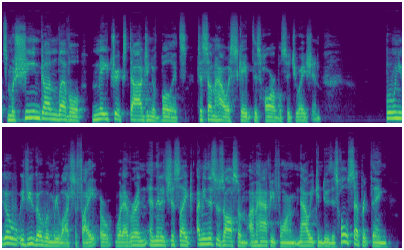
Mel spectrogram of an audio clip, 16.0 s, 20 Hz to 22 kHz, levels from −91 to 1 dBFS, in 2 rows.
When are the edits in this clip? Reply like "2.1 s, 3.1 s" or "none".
none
